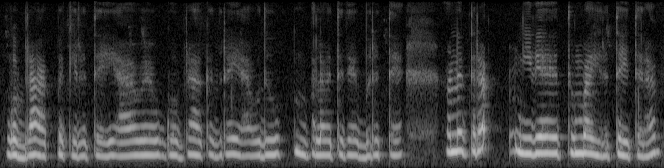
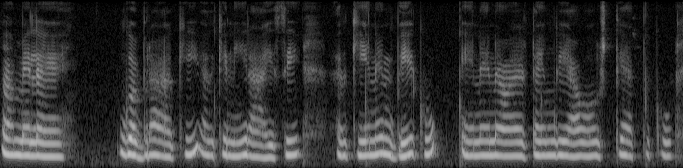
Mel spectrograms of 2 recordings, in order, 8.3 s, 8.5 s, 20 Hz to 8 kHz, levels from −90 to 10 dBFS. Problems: background sounds at intervals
